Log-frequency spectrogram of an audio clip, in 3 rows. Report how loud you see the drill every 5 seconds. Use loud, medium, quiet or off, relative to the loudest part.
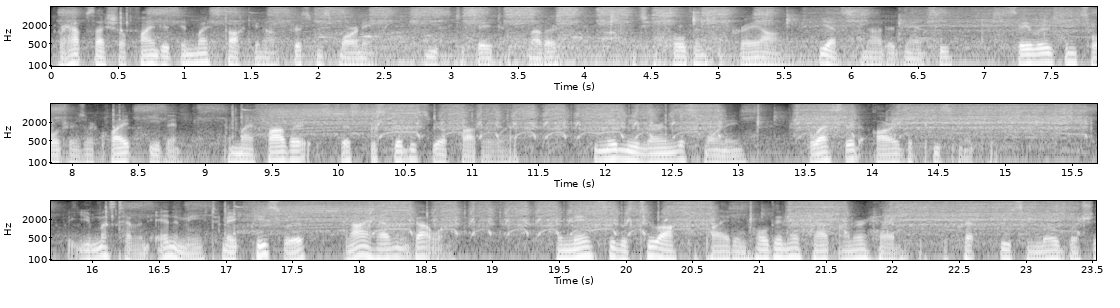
medium, medium, loud, loud, loud.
